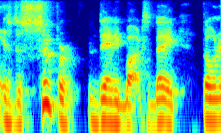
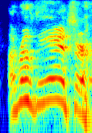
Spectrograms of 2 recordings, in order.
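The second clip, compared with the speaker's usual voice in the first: higher, louder mock protest; defensive self; 10 semitones higher, 6 dB louder than usual. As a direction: protest innocently, pitched up. His defensive reply to wife.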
